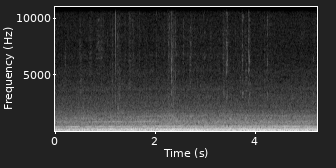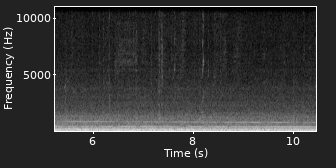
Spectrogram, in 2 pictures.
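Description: Jet engines roar louder as an airliner brakes on the runway.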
